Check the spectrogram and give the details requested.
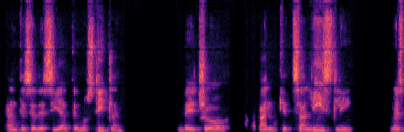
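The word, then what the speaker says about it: Tenochtitlan: se dice teotihuacán y tenostitlán? No se dice cuautitlán, sino cuautitlán. debe debería de tenerse el acento eh, no en la última, sino en la penúltima.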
